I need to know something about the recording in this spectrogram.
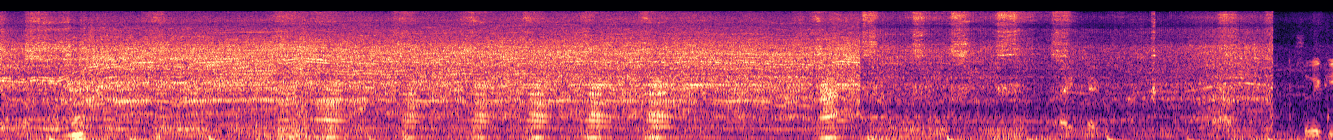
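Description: Aerosol throttle body cleaner sprayed through its straw into a car's throttle body: one long, steady hiss for about six and a half seconds, then shorter broken spurts until near the end.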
